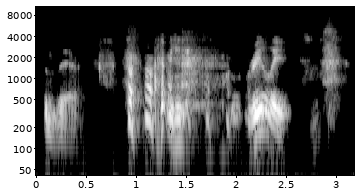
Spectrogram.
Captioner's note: laugh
